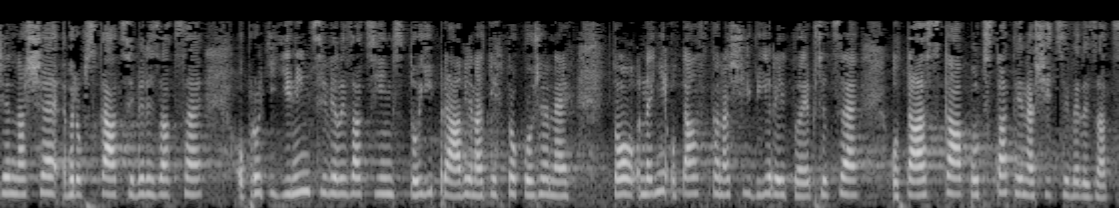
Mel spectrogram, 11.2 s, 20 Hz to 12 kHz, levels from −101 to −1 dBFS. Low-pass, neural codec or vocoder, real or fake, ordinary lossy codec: 10.8 kHz; codec, 44.1 kHz, 7.8 kbps, DAC; fake; MP3, 32 kbps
